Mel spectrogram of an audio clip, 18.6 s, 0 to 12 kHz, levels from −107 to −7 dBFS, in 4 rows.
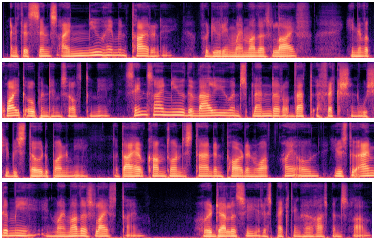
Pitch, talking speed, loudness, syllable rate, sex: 130 Hz, 185 wpm, -20 LUFS, 5.7 syllables/s, male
